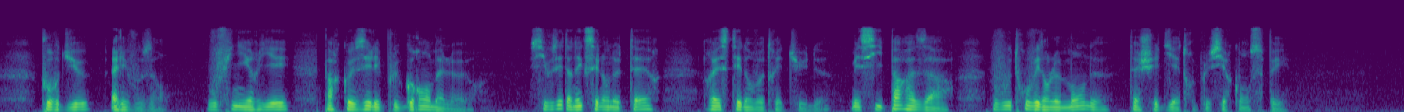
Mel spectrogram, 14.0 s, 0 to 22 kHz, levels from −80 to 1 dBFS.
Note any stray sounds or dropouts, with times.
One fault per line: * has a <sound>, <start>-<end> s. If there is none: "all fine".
all fine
